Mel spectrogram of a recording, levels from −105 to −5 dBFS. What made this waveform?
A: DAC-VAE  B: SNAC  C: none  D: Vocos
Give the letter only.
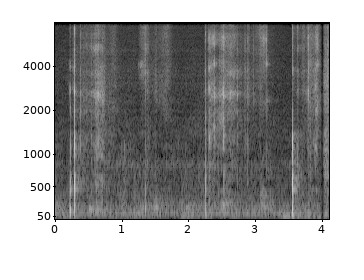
A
